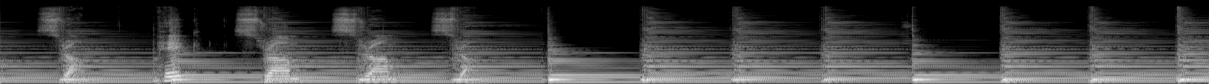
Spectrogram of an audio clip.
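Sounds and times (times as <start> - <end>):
acoustic guitar strumming: 0.0 - 12.0
guitar string picked: 0.5 - 6.8.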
